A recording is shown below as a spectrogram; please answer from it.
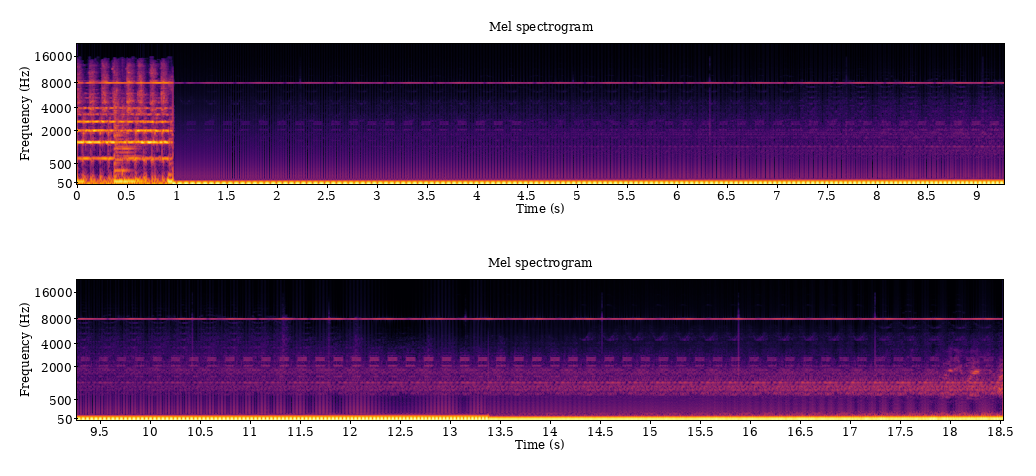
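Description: A loud, steady, low electronic drone from the soundtrack, with a faint high whine above it. It starts when guitar music cuts off about a second in and thins slightly about two-thirds of the way through.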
